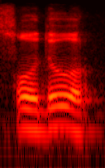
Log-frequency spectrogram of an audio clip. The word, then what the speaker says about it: صدور: സുദൂർ, സ്വാദിന് തഫ്ഖീം നൽകണം. എന്നാൽ മറ്റക്ഷരങ്ങൾക്കൊന്നും തഫ്ഖീം വരാതിരിക്കണം.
